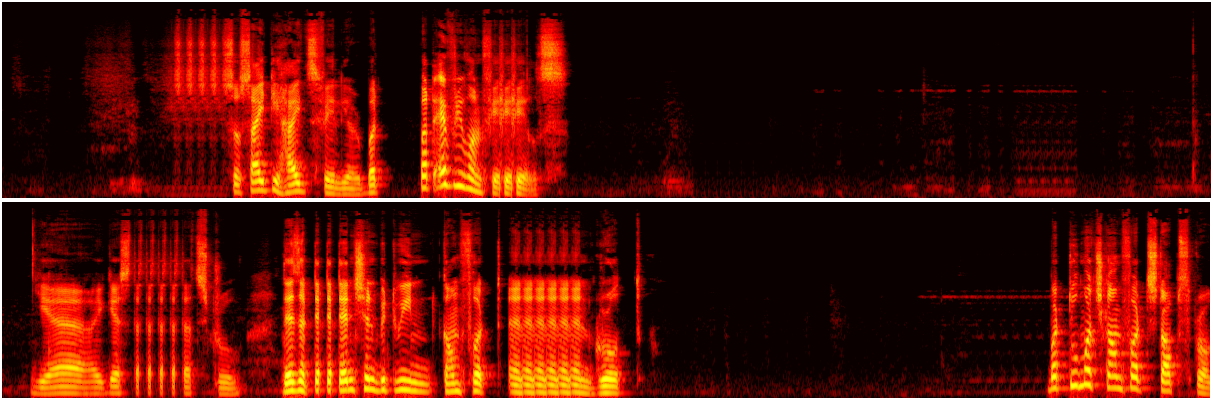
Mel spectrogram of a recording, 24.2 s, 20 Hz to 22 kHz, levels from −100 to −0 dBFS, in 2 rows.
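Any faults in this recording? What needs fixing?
Repeated frames: a 120 ms block replays two to five times at 1.77, 4.97, 7.03, 10.25, 13.45, 15.25, 17.29 and 21.93 s, stuttering just before "hides failure but but", right after "failure but but everyone" and after "between comfort". Fix the writer or transport so each frame is sent exactly once.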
